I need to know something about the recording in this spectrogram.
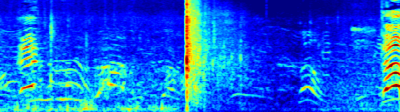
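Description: A starting pistol fires once for the start of a track relay race, a single sharp crack about two seconds in that echoes briefly.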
